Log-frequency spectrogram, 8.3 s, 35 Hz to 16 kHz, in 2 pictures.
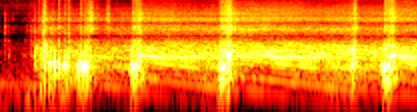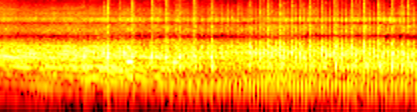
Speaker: so we just got done working on the yz125 and we went through the carburetor adjusted the float and we adjusted the air fuel mixture screw on the side of the car body and then it fired up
